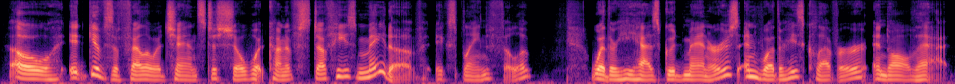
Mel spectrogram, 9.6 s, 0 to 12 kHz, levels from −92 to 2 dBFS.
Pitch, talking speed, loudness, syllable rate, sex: 150 Hz, 180 wpm, -20 LUFS, 4.7 syllables/s, female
